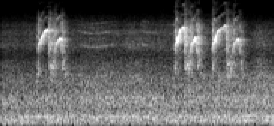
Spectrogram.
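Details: Sharp, high, slurred squeaks from young brown-eared bulbuls calling against one another between spring and summer: a double note, then after a gap a tight group of three.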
